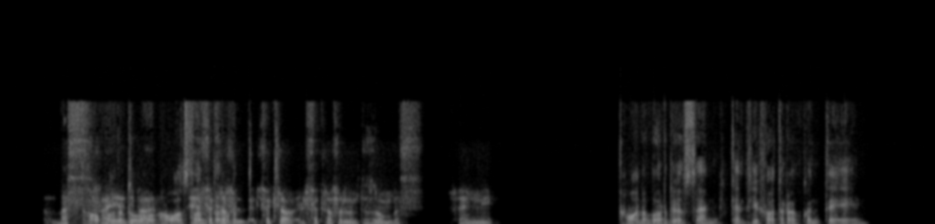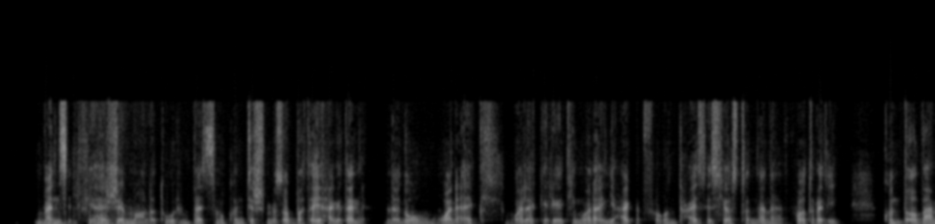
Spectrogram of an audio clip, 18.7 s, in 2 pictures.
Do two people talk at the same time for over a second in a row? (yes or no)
yes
